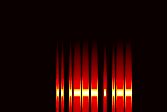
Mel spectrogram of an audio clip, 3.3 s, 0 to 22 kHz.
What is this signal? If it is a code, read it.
Morse code, heard as a keyed tone, about 27 wpm, 700 Hz. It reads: IJEW
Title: Four Challenging Letter-Number Combinations 28wpm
